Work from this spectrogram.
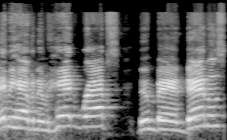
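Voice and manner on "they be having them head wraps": normal talking voice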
